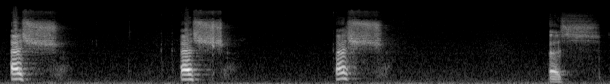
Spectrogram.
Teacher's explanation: So the sheen is articulated from the middle of the tongue and what lies opposite to it from the upper palate or the roof of the mouth.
